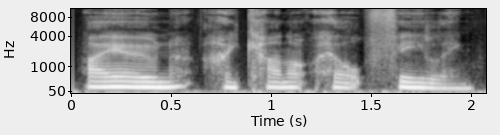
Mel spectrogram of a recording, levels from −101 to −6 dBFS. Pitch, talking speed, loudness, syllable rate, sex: 160 Hz, 200 wpm, -16 LUFS, 4.6 syllables/s, male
